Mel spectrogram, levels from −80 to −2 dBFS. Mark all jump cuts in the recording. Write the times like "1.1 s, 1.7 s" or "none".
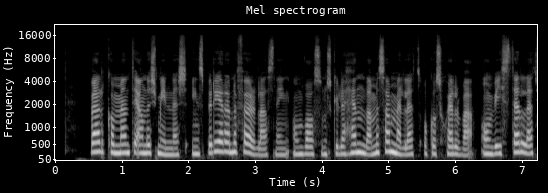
6.3 s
